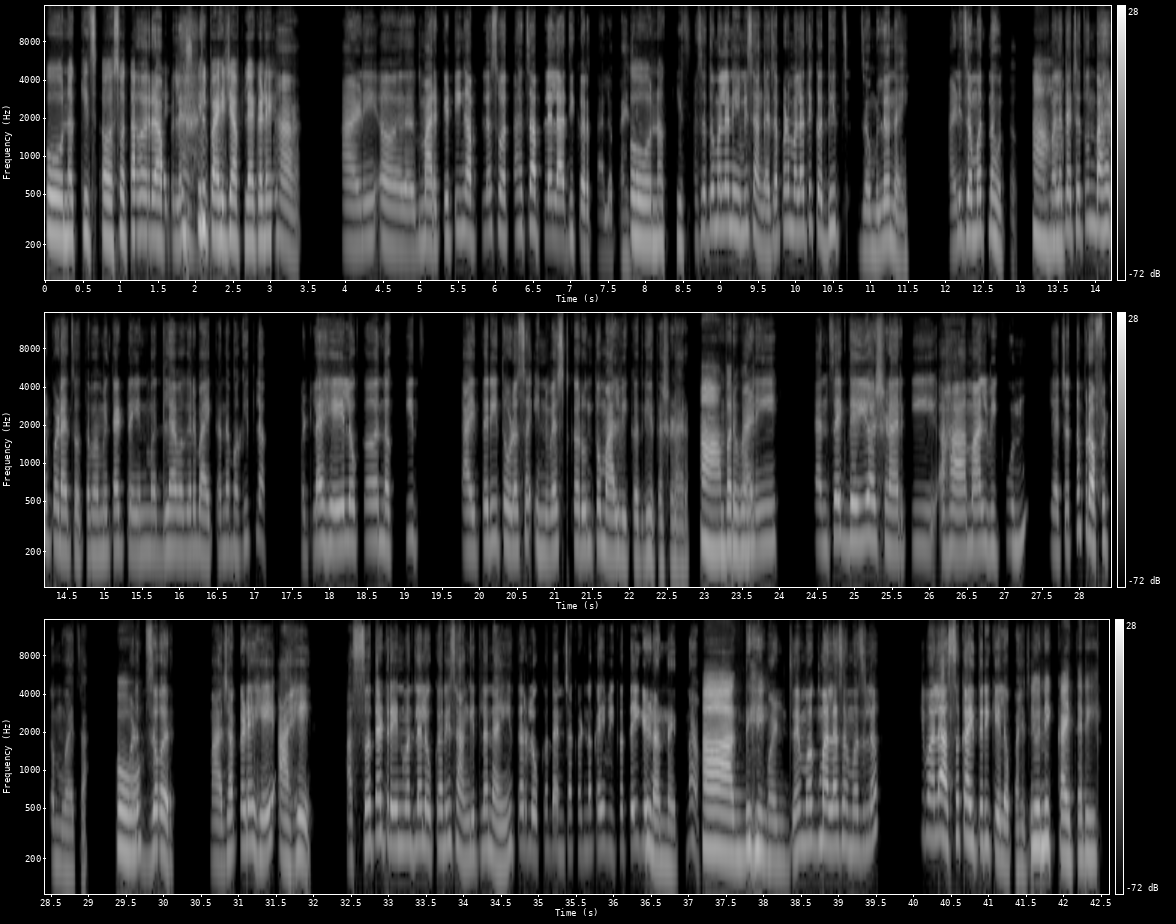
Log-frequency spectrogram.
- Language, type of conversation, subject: Marathi, podcast, संकल्पनेपासून काम पूर्ण होईपर्यंत तुमचा प्रवास कसा असतो?
- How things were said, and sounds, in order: laughing while speaking: "आपल्या"; unintelligible speech; laughing while speaking: "पाहिजे आपल्याकडे"; in English: "इन्वेस्ट"; laughing while speaking: "अगदी"; in English: "युनिक"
